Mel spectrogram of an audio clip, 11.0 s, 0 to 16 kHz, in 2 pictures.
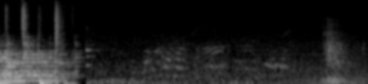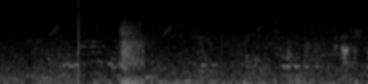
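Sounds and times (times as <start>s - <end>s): horse blowing: 4.8s - 5.5s, 7.3s - 7.8s.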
